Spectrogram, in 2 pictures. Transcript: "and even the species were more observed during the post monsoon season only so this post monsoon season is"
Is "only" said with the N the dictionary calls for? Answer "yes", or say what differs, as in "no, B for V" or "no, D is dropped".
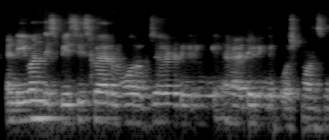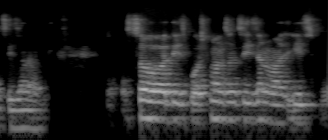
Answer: no, N is dropped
